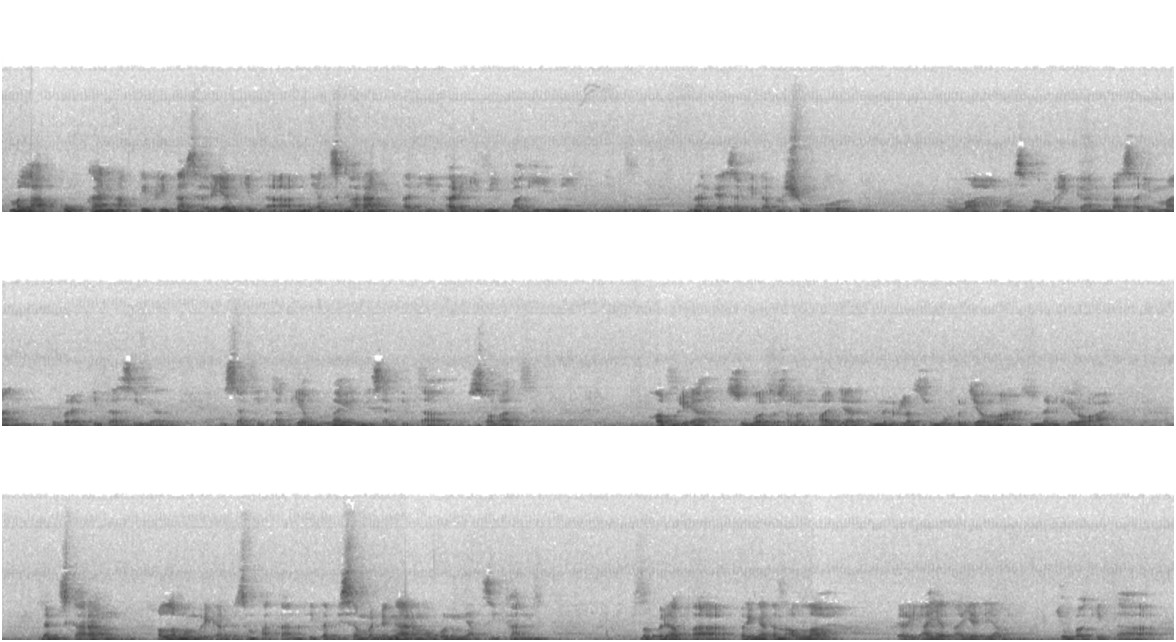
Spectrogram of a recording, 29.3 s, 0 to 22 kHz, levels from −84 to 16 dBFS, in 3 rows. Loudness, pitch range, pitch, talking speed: -19 LUFS, 90-105 Hz, 95 Hz, 120 wpm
